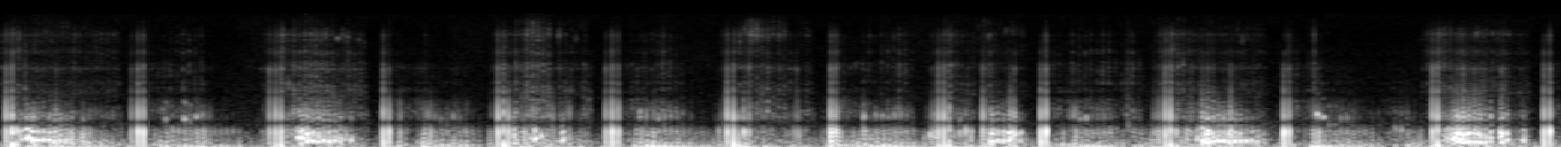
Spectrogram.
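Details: Low cat purring, choppy and uneven, broken by frequent short clicks and crackles over ten seconds.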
